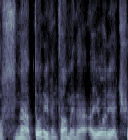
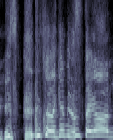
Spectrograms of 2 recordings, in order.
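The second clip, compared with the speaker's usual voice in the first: laughing through the words, pitched much higher; laughing protest; 10 semitones higher, 5 dB louder than usual. Real, not acted. Cohost laughing as the host tries to keep him on the show. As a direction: laugh out the complaint as you catch the trick.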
